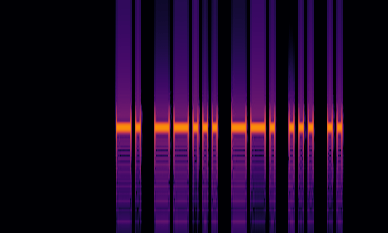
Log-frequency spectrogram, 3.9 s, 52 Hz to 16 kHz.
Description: Morse code, heard as a keyed tone, about 25 wpm, 700 Hz. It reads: N7GSI
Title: USA Call Signs - 2x Character Spacing - 25wpm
